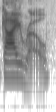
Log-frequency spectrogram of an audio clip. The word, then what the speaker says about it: gyro: tonight but yeah i think that's everyone it's pronounced gyro gyro jesus that's in greece listen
